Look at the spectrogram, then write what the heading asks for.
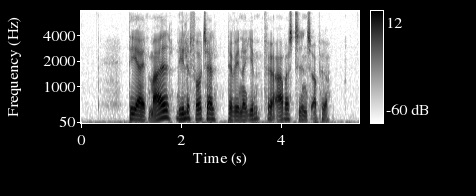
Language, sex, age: Danish, male, 55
